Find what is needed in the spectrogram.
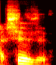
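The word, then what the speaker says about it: Scherzer: Yeah, Sherzer.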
